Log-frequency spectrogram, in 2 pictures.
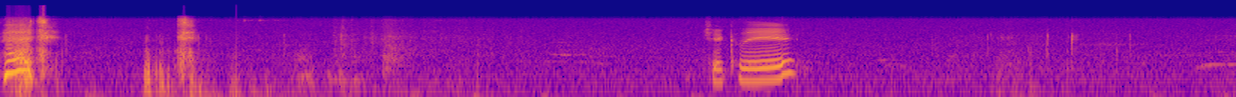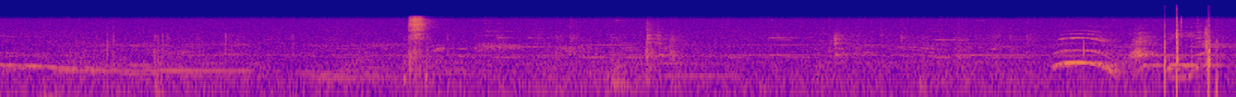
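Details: Dog reacting to a sneeze: brief sharp sneeze-like bursts, followed by the dog's whining, yelping vocal responses in a quiet room.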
